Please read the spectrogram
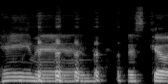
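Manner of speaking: very slow, chilled, laid-back surfer drawl. Describing a friend met in person, imitating a laid-back surfer voice. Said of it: "Charlie's like a surfer".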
